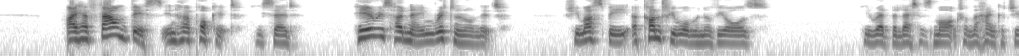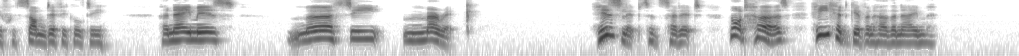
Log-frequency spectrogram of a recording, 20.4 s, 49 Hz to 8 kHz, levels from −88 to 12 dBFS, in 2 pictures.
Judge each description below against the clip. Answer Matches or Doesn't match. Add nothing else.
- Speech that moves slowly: Doesn't match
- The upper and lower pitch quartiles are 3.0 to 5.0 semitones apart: Doesn't match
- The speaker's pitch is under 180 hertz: Doesn't match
